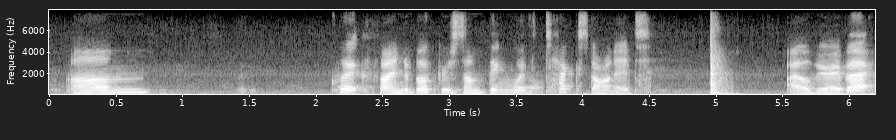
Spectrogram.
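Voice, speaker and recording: A woman with an American accent, at a fairly slow pace with long, frequent pauses. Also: fairly high pitch for a woman, ordinary pitch variation. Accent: slight southern drawl at times. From Ohio. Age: young. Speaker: video blogger. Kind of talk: casual chat. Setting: webcam recording. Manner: hesitant, many fillers.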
